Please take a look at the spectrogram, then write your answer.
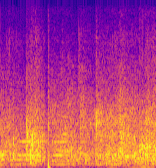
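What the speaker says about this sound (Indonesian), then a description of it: "Beri tepuk tangan." A classroom of students claps together in a lively, close patter, with a single sharp thump partway through and the applause carrying on to the end.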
